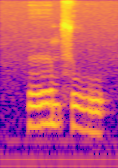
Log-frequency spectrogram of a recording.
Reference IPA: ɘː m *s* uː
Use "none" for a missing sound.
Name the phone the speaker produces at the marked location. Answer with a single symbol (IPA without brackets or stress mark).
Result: s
